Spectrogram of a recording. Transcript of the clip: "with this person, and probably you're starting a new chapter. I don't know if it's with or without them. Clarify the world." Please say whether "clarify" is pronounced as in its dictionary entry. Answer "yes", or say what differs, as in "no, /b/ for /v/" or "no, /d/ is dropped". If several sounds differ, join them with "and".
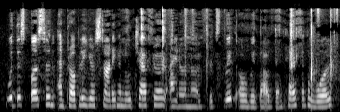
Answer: no, /ɹ/ is dropped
